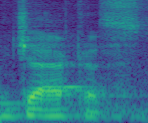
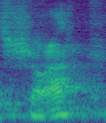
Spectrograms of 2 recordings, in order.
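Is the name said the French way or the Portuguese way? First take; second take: Portuguese; French. First: The name is said the Portuguese way. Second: The name is said the French way. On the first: The speaker calls it right. "the pronunciation of the name is probably Jackus" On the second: The speaker calls it wrong. "it's like a Canadian doesn't know how to pronounce Jacques"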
